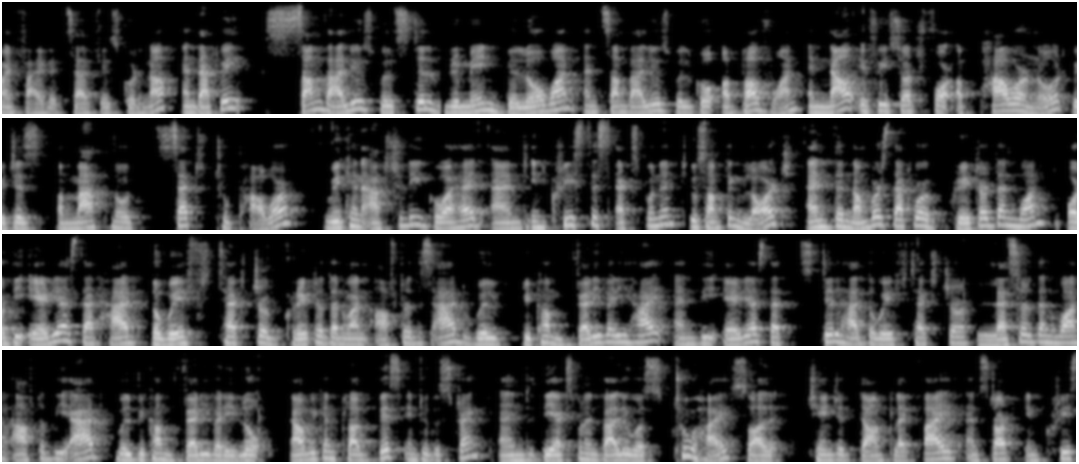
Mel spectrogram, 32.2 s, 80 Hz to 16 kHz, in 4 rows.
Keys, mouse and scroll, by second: 0.2 click, 1.3 middle click, 6.0 shift+a, 8.4 BackSpace, 8.6 BackSpace, 10.5-11.8 drag, 12.0 click, 13.1 click, 17.2 click, 17.6 middle click, 18.2 click, 19.1 middle click, 22.4 middle click, 23.0 click, 23.4 middle click, 23.6 click, 26.1 middle click, 26.8-27.8 drag, 29.0 click, 31.0-32.2 drag.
